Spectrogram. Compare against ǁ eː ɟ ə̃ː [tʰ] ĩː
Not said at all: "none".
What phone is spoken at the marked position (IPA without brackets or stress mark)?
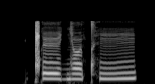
tʰ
